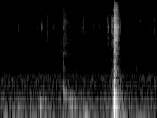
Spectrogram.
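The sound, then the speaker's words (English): A carbonated root beer bottle of dark glass with a child-lock cap is opened: a soft scrape and rustle, then one sharp, bright pop-hiss of escaping gas that fades quickly, with no voices. “Oh, that is a good sound. We know we got some carbonation.”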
